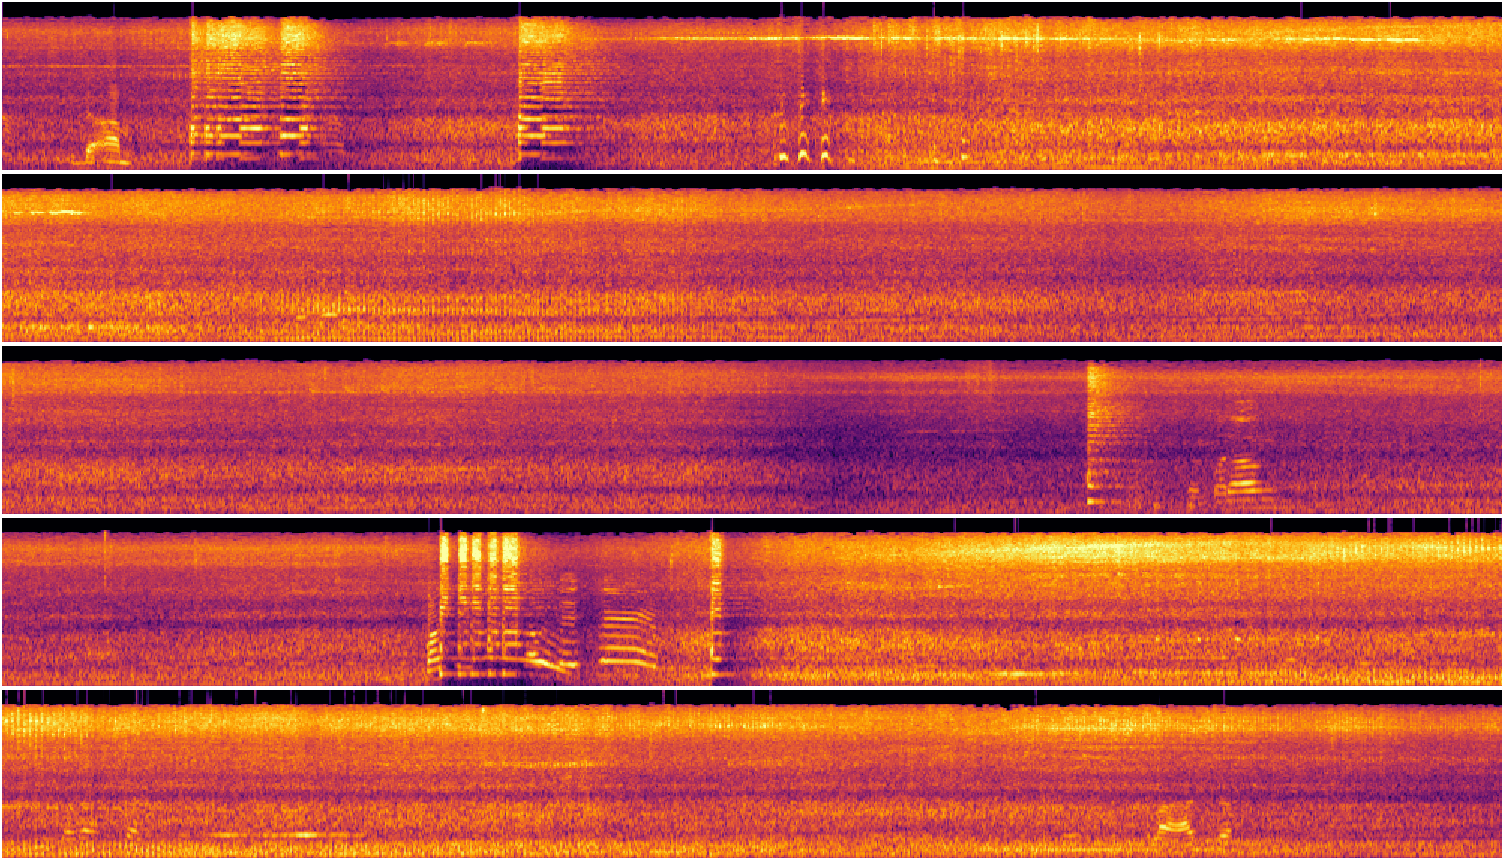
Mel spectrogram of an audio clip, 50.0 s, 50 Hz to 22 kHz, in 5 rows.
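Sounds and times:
bus diesel engine passing: 0.0s - 50.0s
bus horn toots: 1.2s - 2.3s, 3.4s - 4.1s, 27.2s - 27.7s, 32.8s - 33.7s, 34.7s - 35.2s, 41.4s - 42.4s.

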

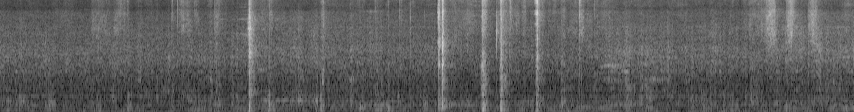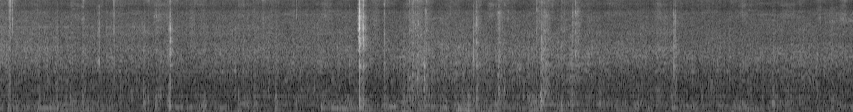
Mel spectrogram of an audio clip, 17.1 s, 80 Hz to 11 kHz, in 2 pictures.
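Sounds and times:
pens clicking on tabletop: 7.5s - 14.6s.

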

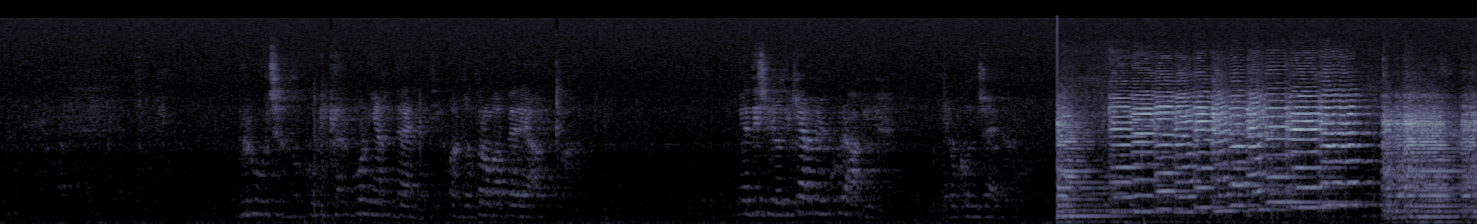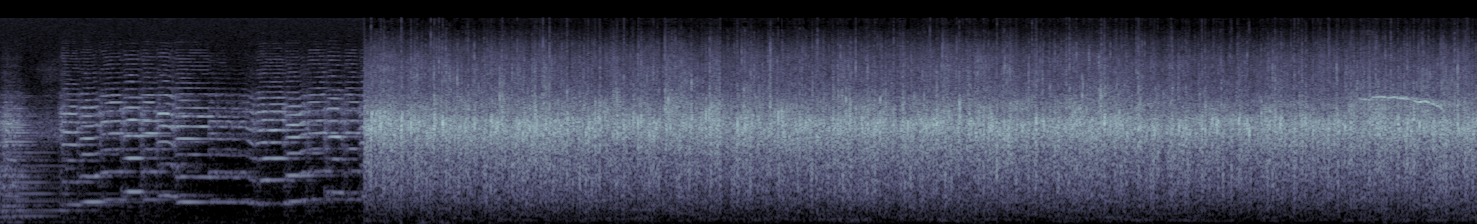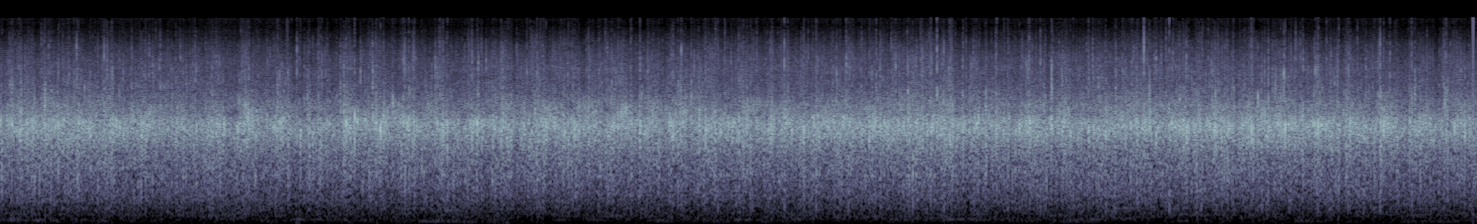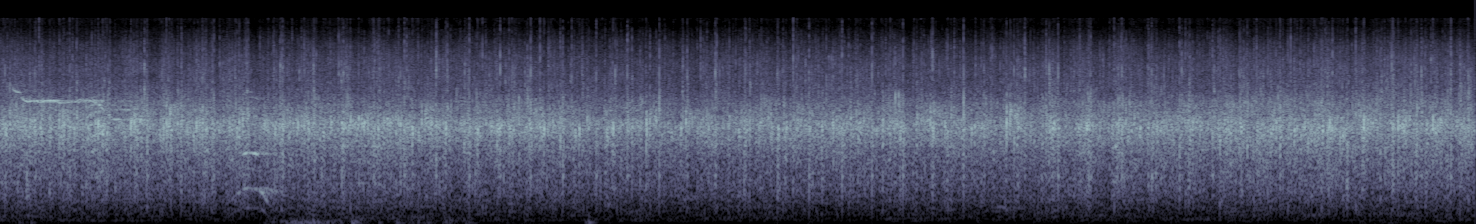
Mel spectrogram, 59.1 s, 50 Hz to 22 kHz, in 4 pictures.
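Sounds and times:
instrumental music: 10.6s - 18.6s
audience applause: 11.6s - 59.0s.

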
